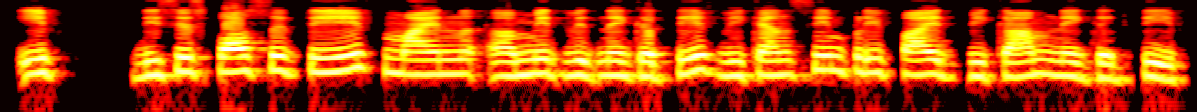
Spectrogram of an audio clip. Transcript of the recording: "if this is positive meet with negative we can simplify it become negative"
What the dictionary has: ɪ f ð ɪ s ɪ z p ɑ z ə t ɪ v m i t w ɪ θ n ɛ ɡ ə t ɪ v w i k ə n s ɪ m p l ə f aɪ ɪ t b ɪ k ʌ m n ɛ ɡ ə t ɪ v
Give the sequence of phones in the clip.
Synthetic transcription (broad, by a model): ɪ f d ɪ s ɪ s p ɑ s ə t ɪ f m i t w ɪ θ n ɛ ɡ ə t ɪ f w i k ə n s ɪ m p l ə f aɪ ɪ t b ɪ k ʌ m n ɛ ɡ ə t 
